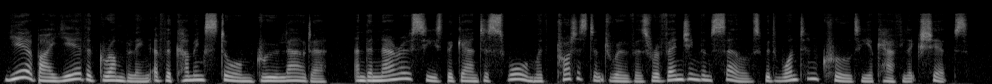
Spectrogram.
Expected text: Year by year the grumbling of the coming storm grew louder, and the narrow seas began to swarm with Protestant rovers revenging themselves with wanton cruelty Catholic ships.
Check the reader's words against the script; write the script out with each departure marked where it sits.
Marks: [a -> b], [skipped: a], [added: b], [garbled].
Year by year the grumbling of the coming storm grew louder, and the narrow seas began to swarm with Protestant rovers revenging themselves with wanton cruelty Catholic ships.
